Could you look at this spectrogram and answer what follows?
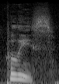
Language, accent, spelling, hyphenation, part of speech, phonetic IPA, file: English, US, police, po‧lice, noun / verb, [pʰə̆ˈliˑs], En-us-police.ogg
- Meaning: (noun) A constituted body of officers representing the civil authority of government, empowered to maintain public order and safety, enforce the law, and prevent, detect, and investigate crime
